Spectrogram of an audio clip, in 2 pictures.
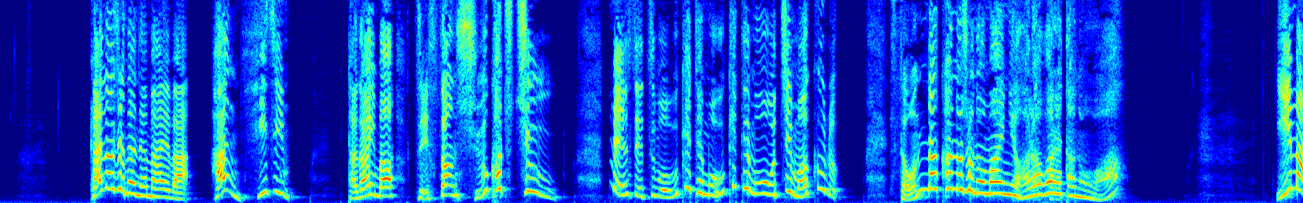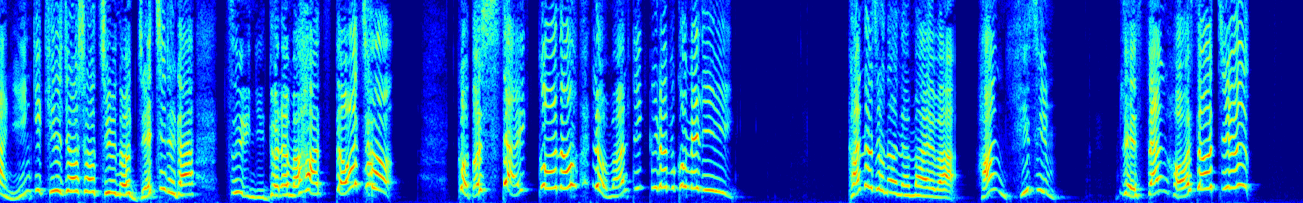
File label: narration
